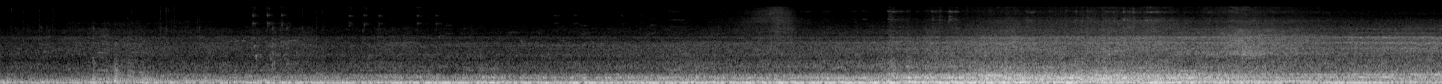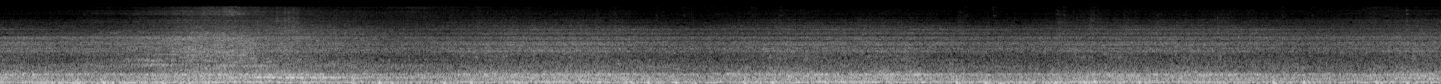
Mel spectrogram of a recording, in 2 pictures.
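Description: Diesel-hauled express passenger train pulling into a station and slowing to a stop. The low rumble of the locomotive and coaches rolling slowly past the platform is loudest about ten to twelve seconds in, then eases to a steadier rumble as the train comes to a halt.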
